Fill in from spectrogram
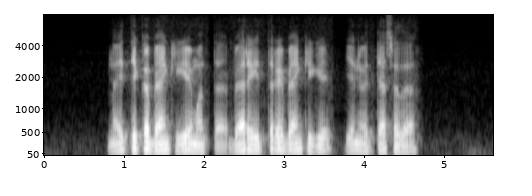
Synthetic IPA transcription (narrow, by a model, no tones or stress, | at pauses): nɐjt̪jikɐbjaːŋkiɡe̞mɐt̪ːɐbeːɾeit̪ːɐɾebjaːŋkiɡe̞eːnuʋjɐt̪jaːsɐd̪ɐ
